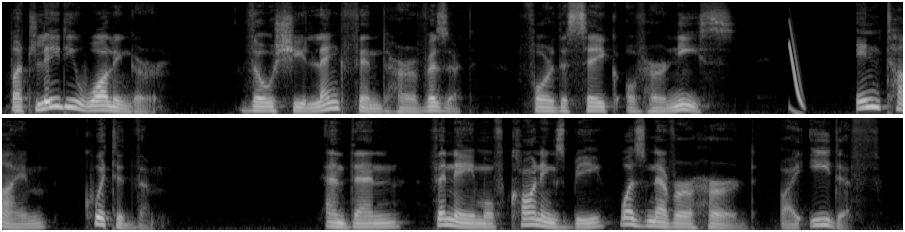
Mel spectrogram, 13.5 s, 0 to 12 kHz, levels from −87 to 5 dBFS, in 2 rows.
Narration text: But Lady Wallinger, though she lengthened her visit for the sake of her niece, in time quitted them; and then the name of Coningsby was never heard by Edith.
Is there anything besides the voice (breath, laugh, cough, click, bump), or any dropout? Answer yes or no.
yes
